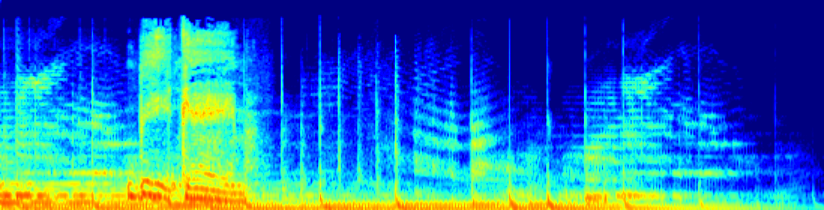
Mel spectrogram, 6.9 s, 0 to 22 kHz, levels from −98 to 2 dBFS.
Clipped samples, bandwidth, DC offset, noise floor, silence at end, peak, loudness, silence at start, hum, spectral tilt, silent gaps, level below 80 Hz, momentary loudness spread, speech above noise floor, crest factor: under 0.1%; 16 kHz; under 0.1%; -52 dBFS; 0.55 s; -4 dBFS; -24 LUFS; 0 s; none; -5.5 dB/octave; none; -28 dBFS; 18 LU; 35 dB; 20 dB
